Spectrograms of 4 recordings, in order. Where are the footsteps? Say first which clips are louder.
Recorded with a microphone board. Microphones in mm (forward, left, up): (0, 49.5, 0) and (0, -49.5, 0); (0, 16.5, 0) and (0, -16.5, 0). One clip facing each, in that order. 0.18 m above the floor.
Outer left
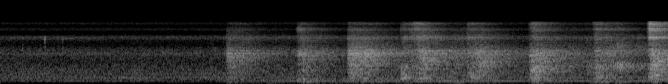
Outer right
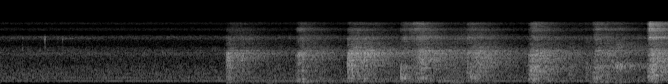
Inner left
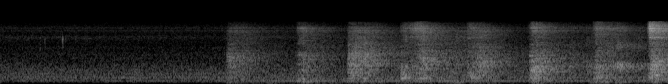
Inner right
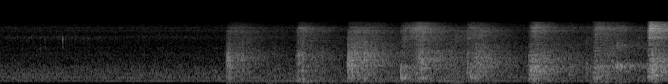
Outer right 2 dB, inner right 2 dB; 40° right (ahead or behind), 1.0 m; by 6.6 s 55° right (ahead or behind), 3.5 m.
